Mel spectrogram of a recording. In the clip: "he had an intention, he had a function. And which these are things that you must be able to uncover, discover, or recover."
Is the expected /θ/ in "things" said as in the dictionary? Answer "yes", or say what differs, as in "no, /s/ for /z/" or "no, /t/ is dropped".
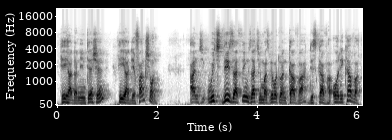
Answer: yes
